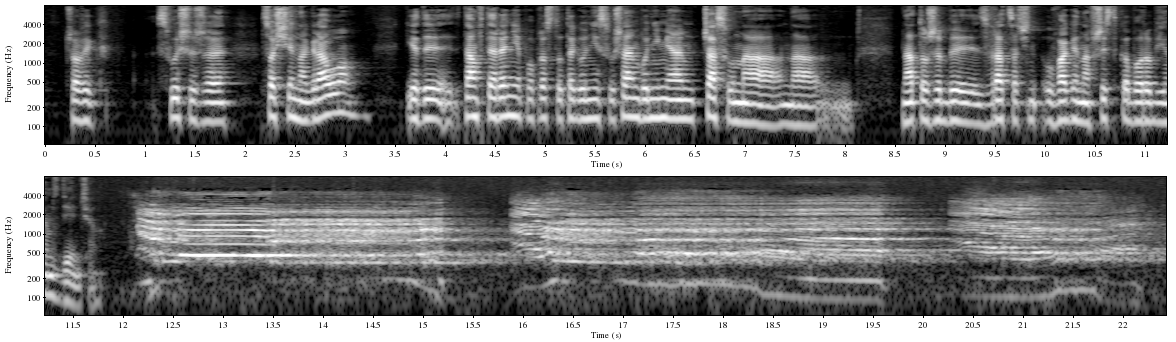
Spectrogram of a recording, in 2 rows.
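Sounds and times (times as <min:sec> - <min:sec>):
speech: 0:00.2 - 0:12.2
red deer stags bellowing during rut: 0:12.1 - 0:22.4.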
